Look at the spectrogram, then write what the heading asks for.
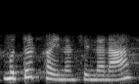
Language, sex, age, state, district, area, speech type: Kannada, female, 18-30, Karnataka, Hassan, urban, conversation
